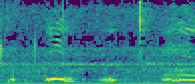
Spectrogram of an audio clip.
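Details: Dog whimpering in a home setting where a Cane Corso and a French Bulldog lie together; short, high, whiny squeaks repeated about four times over two seconds, each bending slightly in pitch, over a steady low hum.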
